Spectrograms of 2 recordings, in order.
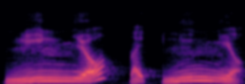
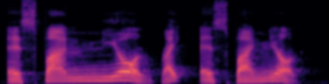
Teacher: We have the ñ, which makes an N and a Y sound put together.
